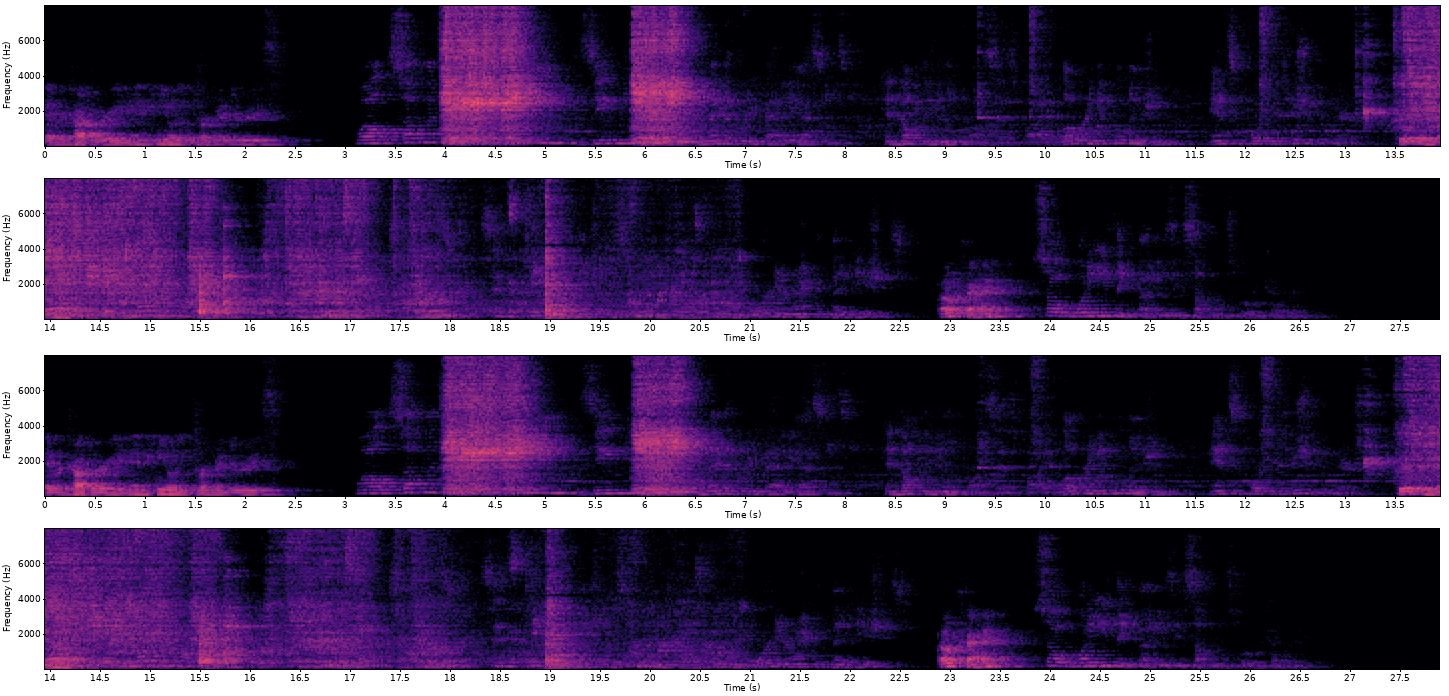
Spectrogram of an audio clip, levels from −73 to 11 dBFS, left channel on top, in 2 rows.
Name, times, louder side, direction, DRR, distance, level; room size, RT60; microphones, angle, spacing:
voice 1, 0.0-2.3 13.5-14.3 22.9-23.4, right 3 dB, 90° right, -3 dB, 0.4 m, -30 dB
voice 2, 3.1-11.3 11.6-13.2 13.9-22.5 23.8-26.5, equal, 15° left, -8 dB, 1.0 m, -44 dB
sound 1, 3.9-4.9 5.8-6.6 9.3-9.4 9.8-10.0 10.5-10.6 12.1-12.2 12.8-20.9, left 3 dB, 90° left, 0.5 m, -28 dB
3.7 x 2.5 x 2.7 m, 1.2 s
head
